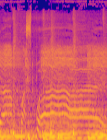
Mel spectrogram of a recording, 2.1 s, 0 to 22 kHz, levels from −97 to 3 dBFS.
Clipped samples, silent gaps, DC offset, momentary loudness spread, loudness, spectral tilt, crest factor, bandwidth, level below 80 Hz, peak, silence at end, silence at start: under 0.1%; none; under 0.1%; 3 LU; -12 LUFS; -4.5 dB/octave; 10 dB; over 20 kHz; -20 dBFS; 0 dBFS; 0 s; 0 s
